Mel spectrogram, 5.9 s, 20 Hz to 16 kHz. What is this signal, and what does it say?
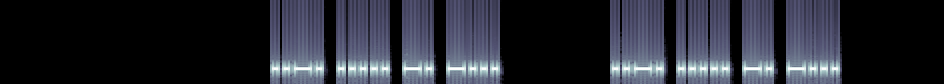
Morse code, heard as a keyed tone, about 36 wpm, 700 Hz. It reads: F5NB F5NB
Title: DXCC-100 Call Signs - 4 Characters - Repeated 2x - 35wpm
